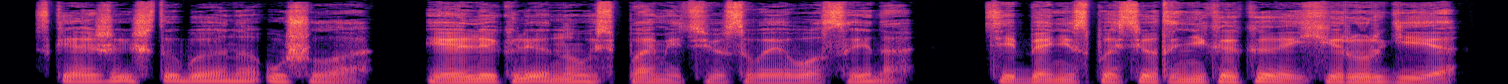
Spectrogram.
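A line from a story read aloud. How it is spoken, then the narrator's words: Quiet. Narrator (Russian): тихо проговорил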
